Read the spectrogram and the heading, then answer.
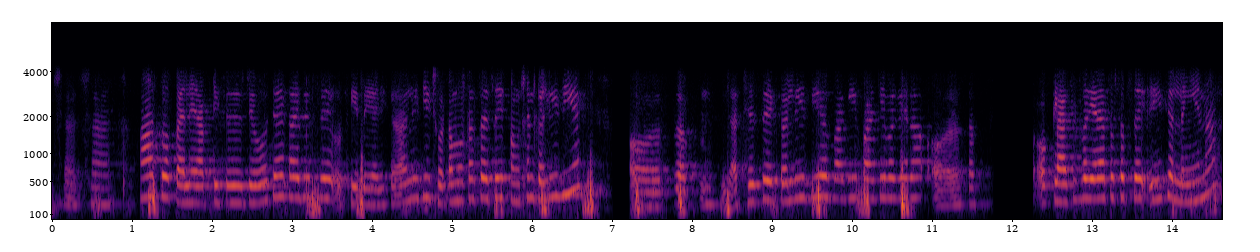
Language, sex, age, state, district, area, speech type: Hindi, female, 30-45, Uttar Pradesh, Sitapur, rural, conversation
